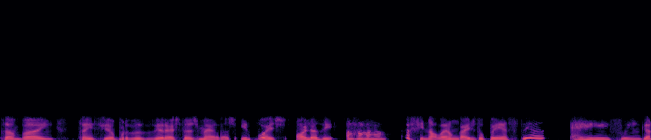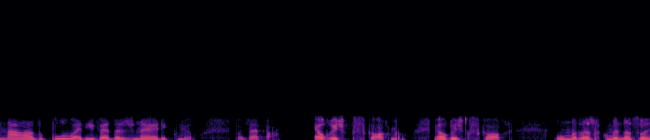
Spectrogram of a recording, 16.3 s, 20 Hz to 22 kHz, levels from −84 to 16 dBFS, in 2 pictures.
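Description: From start to finish the speech carries G.729 codec damage: rough, synthetic 8 kbit/s rebuild, line band 150 Hz to 3.5 kHz, spectrogram empty above 3.7 kHz.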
